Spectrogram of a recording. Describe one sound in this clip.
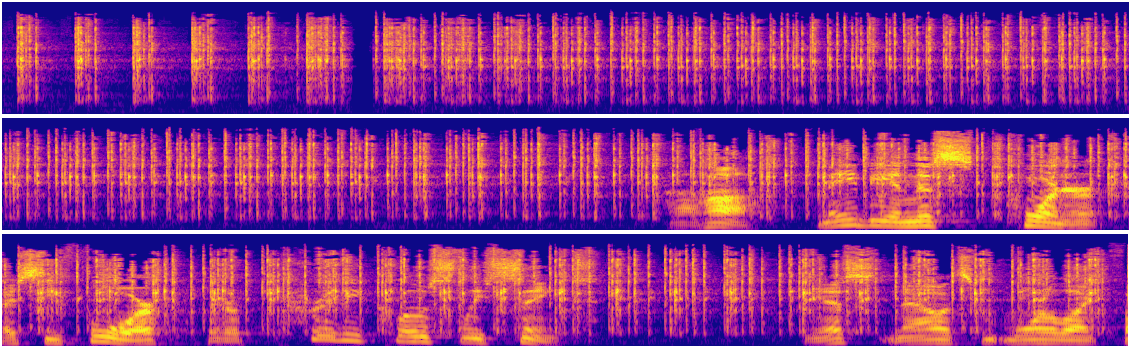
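Many metronomes tick rapidly out of step, in a dense clatter of clicks.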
